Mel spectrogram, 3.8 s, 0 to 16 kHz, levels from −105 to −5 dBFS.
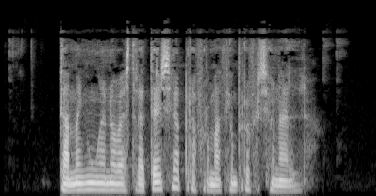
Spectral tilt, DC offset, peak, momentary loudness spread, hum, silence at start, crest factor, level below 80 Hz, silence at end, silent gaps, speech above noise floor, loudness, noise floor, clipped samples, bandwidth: -4 dB/octave; under 0.1%; -4 dBFS; 9 LU; none; 0.6 s; 22 dB; -66 dBFS; 0.7 s; none; 40 dB; -24 LUFS; -64 dBFS; under 0.1%; 9.4 kHz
